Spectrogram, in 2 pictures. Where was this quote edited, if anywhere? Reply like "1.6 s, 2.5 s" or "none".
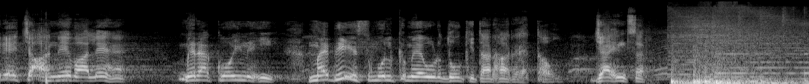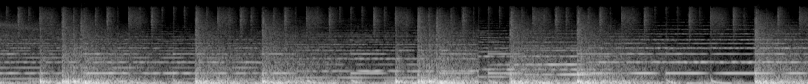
none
